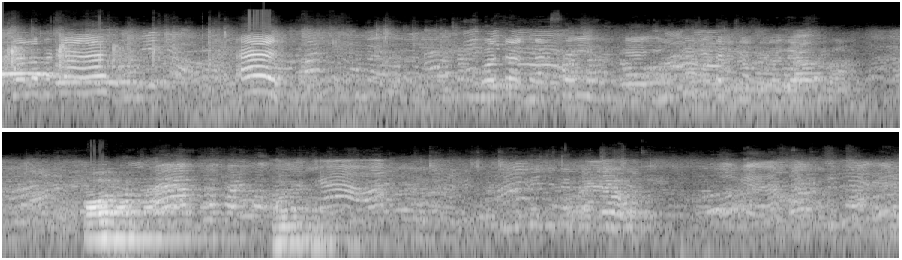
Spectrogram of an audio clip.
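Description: A crowd of men and boys chatters loudly around them.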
